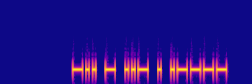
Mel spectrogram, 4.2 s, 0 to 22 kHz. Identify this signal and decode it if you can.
Morse code, heard as a keyed tone, about 22 wpm, 700 Hz. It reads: DTUE1
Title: Five Challenging Letter-Number Combinations 22wpm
